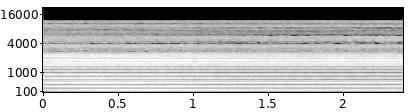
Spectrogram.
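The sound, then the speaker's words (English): A loud, continuous blast from a custom car horn like a giant 18-wheeler's air horn, holding one steady, brassy low-pitched tone with rich harmonics for the full two and a half seconds, with no talking over it. “It's like a giant 18-wheeler.”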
